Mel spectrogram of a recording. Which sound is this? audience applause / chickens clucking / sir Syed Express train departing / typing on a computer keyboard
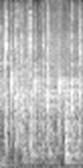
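audience applause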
